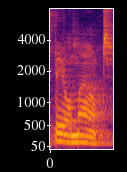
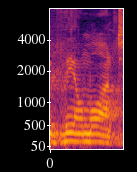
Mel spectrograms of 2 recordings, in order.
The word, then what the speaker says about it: Valemount: It's Valemount. Yes. Yeah, there's too many say Valemount, and this goes back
